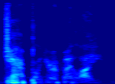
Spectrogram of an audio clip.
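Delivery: soft whisper to the dog. Real, not acted.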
